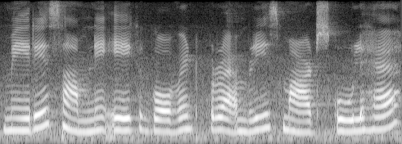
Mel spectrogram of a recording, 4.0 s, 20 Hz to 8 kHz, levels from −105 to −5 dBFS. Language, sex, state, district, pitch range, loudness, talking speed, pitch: Hindi, female, Punjab, Fazilka, 200-230 Hz, -13 LUFS, 120 wpm, 215 Hz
